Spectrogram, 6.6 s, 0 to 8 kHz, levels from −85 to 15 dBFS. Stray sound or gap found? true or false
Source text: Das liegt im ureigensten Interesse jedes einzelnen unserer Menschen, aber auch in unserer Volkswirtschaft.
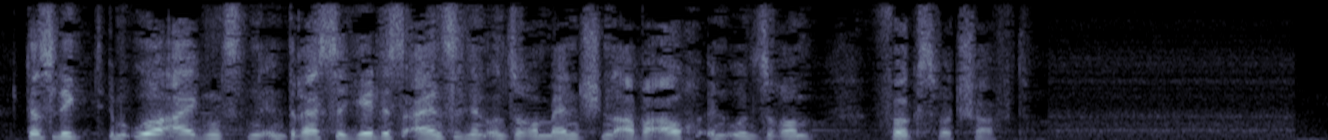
false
